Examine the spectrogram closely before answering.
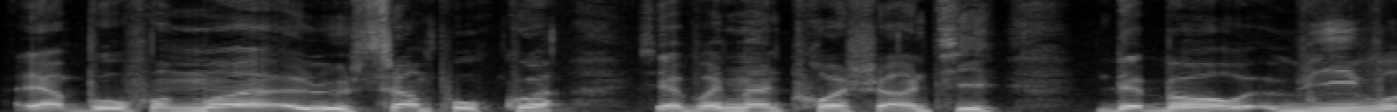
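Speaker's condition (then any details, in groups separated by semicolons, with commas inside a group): Cerebral palsy; since birth, birth injury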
